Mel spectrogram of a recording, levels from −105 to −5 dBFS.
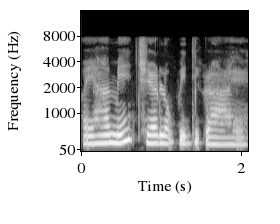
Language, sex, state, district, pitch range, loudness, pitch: Hindi, female, Arunachal Pradesh, Longding, 185-220 Hz, -14 LUFS, 205 Hz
